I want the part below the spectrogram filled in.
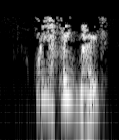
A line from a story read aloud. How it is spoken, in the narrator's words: gasped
